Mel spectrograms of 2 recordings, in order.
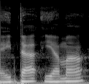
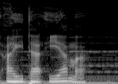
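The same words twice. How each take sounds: First: The stress falls on the second syllable. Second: The stress falls on the first syllable. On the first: This is how it is said in one region. "En Guipúzcoa, por ejemplo, se dice aita y ama" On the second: This follows the general rule. "en vez de aita y ama"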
